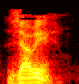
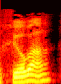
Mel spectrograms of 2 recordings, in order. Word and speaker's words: Yahvé: El consenso general de opinión es que el nombre sería pronunciado Yahvé, pero en algún momento la pronunciación Jehová se popularizó más que Yahvé. Ahora, probablemente Yahvé es la pronunciación correcta, pero con seguridad de eso no lo sabemos.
